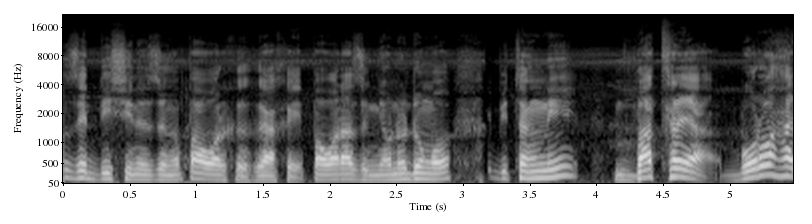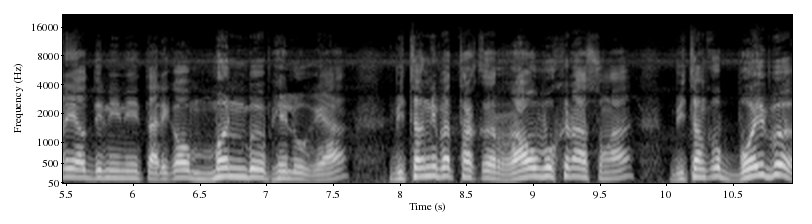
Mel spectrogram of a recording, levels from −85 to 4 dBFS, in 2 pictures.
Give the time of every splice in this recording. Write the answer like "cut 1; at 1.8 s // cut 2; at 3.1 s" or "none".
cut 1; at 3.0 s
